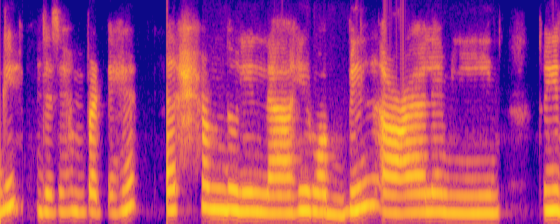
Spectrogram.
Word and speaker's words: الحمد: کی ہے کہ الحمد جو درست تلفظ ہے وہ کیا ہے؟ الحمد للہ، تمام تعریفیں اللہ ہی کے لیے ہیں۔ لیکن اگر اس کو الحمد پڑھ دیا جائے، ہا کو واضح نہ کیا جائے، تو اس کا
